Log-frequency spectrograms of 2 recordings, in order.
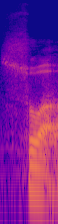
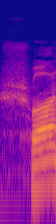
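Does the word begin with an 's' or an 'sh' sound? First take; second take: s; sh. First: It begins with an 's' sound. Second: It begins with an 'sh' sound. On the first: The speaker calls it right. "प्रथम चरण में तीन सकार है" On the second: The speaker calls it wrong. "स्व नहीं"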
